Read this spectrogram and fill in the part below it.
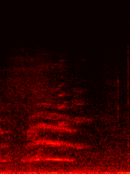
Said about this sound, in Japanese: ちょっとね猫が、えー、ニヤニヤうるさくて申し訳ないんですが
